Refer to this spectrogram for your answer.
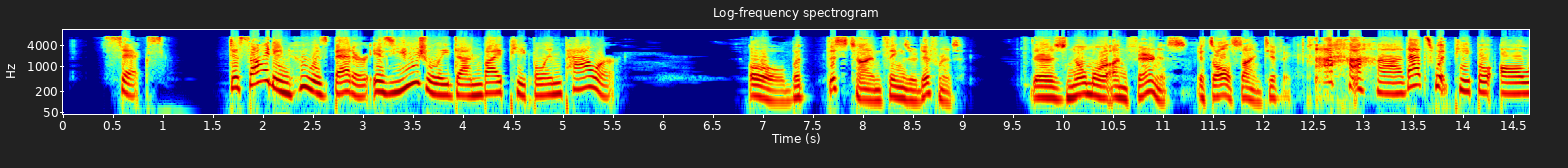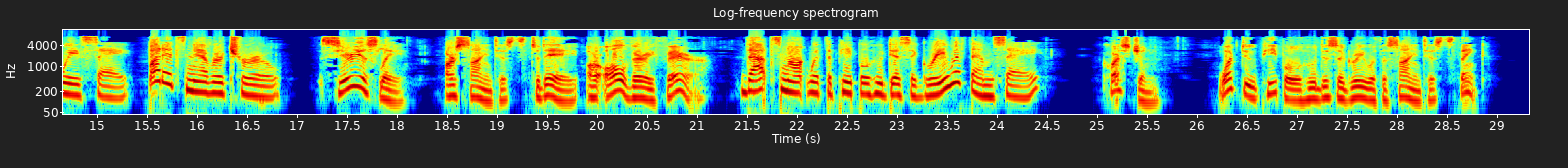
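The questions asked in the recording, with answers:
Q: What do people who disagree with the scientists think?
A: That the scientists are not fair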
